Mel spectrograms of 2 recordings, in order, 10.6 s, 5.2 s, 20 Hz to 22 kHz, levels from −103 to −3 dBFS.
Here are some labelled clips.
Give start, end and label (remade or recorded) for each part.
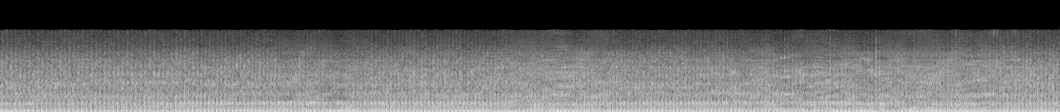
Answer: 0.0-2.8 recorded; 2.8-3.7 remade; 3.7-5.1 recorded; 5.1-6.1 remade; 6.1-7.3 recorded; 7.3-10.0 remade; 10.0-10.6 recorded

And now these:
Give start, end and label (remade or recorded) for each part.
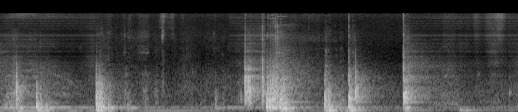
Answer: 0.0-1.0 remade; 1.0-2.3 recorded; 2.3-2.7 remade; 2.7-4.1 recorded; 4.1-5.2 remade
